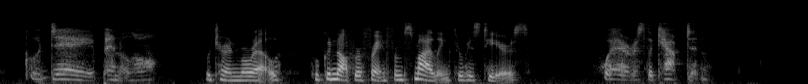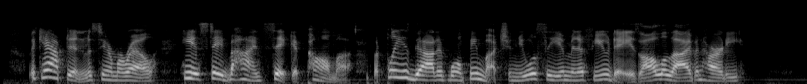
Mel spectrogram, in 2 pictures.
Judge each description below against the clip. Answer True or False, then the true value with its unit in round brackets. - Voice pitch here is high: True (210 Hz)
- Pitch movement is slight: False (4.1 semitones)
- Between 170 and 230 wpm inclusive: True (180 wpm)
